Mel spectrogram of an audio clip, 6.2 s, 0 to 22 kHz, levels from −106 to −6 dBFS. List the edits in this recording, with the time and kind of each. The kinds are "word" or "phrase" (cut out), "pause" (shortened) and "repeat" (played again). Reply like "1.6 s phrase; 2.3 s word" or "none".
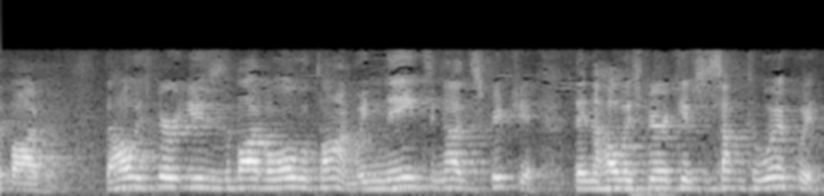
none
